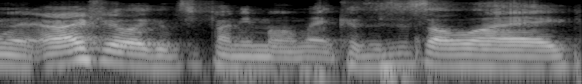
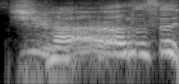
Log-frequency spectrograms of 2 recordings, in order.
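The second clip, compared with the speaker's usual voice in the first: mock yell; 13 semitones higher, 5 dB louder than usual. Echoing the mom's yell.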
